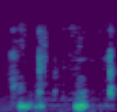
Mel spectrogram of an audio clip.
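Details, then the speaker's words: Three or four short, low gurgling rumbles in a quiet room from an adult's growling stomach, an ordinary normal bowel sound (borborygmi). "stomach is growling again. I apologize if you can hear it."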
